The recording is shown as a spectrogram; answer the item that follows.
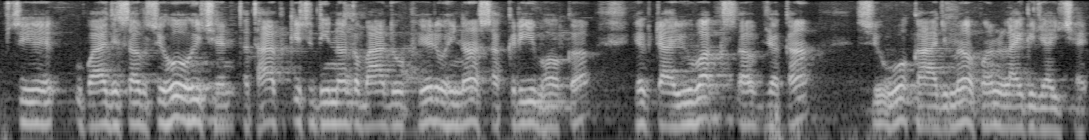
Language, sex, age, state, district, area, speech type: Maithili, male, 45-60, Bihar, Madhubani, rural, spontaneous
